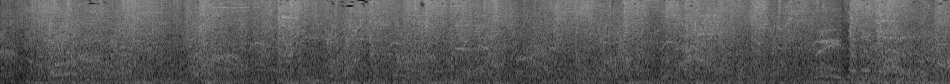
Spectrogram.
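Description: Magic spells crackle and blast in a rapid, busy fight.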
